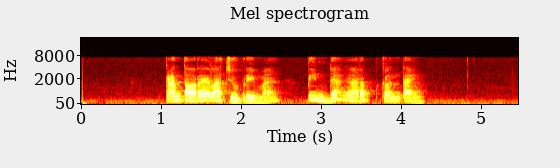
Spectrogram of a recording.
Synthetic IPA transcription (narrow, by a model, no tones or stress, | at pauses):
kant̪ɔɾelad̥ʒ̥ṳpɾima | pinɖahŋaɾəp̚klənt̪ɛŋ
